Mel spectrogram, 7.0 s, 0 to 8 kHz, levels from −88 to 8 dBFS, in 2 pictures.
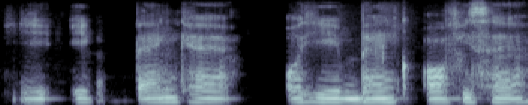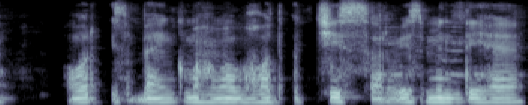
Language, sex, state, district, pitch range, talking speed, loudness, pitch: Hindi, male, Uttar Pradesh, Jyotiba Phule Nagar, 100-110 Hz, 160 wpm, -19 LUFS, 105 Hz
